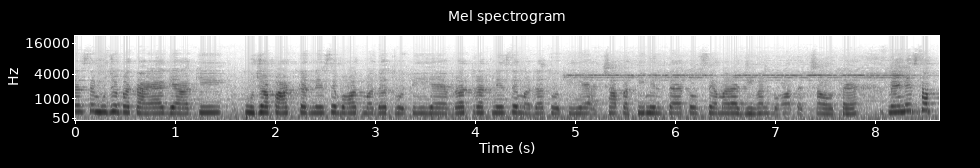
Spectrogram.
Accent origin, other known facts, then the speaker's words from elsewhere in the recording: Chhattisgarh, India; मैं बिहार की हूँ लेकिन मेरा जन्म पढ़ाई सब छत्तीसगढ़ जो मध्य प्रदेश का एक स्टेट है वहाँ पर हुआ और मैं एक हिंदू घराने से बिलोंग करती हूँ.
